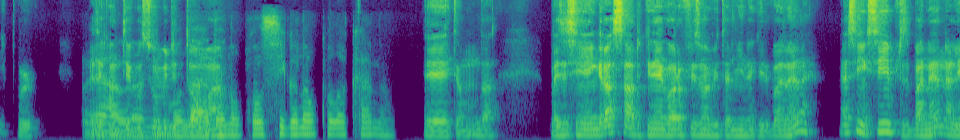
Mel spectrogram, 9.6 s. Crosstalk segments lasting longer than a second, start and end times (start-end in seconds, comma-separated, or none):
0.9-2.4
